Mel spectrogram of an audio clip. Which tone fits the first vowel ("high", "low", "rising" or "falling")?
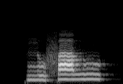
low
